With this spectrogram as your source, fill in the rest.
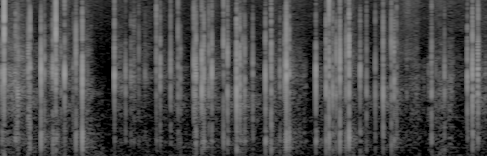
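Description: Long nails tap and scratch a flat rectangular white cardboard Swarovski jewelry box held upright, likely hollow. Quick, crisp, bright taps with almost no ring mix with dry scratching across the quiet surface, in an irregular rapid pattern.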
